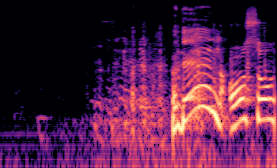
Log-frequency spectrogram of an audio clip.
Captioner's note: light audience laughter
